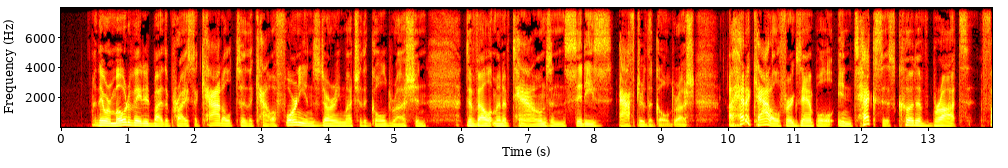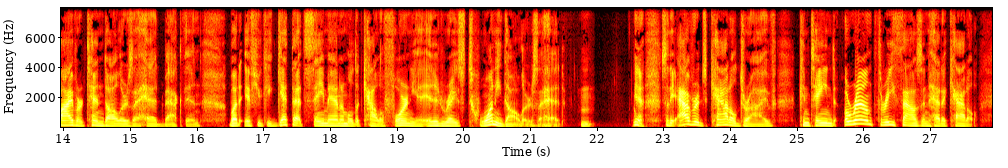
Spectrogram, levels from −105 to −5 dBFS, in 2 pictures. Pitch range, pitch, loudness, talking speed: 115-145 Hz, 125 Hz, -18 LUFS, 165 wpm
